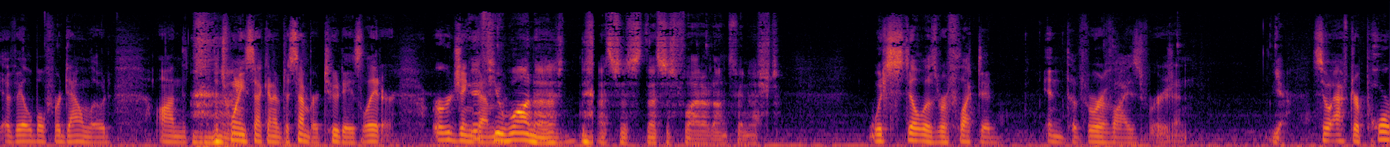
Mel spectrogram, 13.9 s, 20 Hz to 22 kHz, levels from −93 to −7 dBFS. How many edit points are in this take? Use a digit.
1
